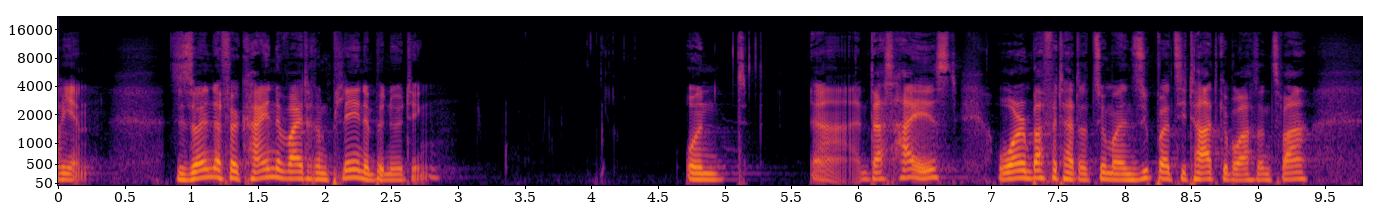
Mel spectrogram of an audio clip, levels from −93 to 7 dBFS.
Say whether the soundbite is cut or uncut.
uncut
